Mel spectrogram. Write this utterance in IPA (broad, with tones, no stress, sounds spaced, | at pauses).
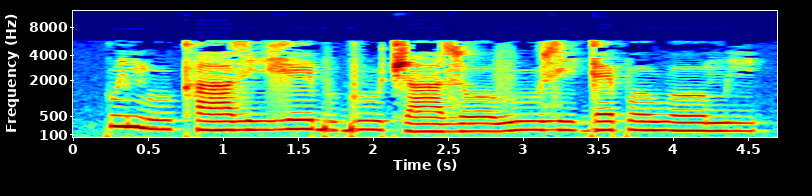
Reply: kʷ i˦ m uː˨ kʰ aː˨ z i˨ ɣ eː˦ b u˨ ɡ uː˦˨ t͡ʃ aː˨ z oː˨ v uː˦ z i˦˨ ɡ ɛ˦ p o˦ w oː˦ m i˦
